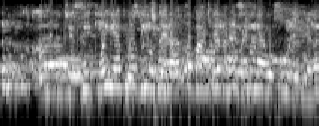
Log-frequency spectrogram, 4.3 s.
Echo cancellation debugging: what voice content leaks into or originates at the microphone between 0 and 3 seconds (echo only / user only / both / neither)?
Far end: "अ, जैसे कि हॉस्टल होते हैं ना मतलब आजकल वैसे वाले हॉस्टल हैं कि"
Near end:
both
